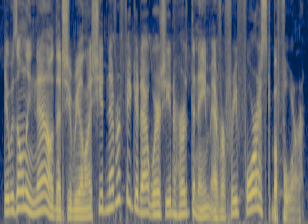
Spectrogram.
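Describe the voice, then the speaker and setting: A man narrating a scripted story as a reader of fan fiction, with expressive, theatrical emphasis. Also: fairly high pitch, quick pace, no room sound.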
